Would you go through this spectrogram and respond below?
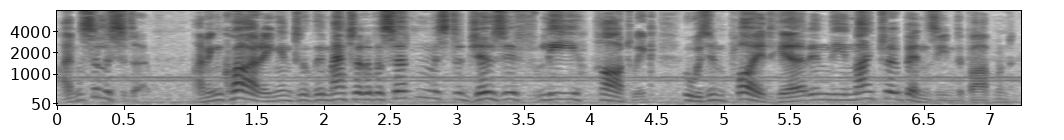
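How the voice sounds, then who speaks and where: Casting: urbane English amateur detective, cleverly smug and polished, higher-pitched, swooping delivery, radio mystery. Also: male voice, sing-song, quick pace, noisy background. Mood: brisk, probing. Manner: polished, theatrical, articulate. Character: urbane, self-assured gentleman amateur detective, pleased with his cleverness. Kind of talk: British radio drama acting.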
